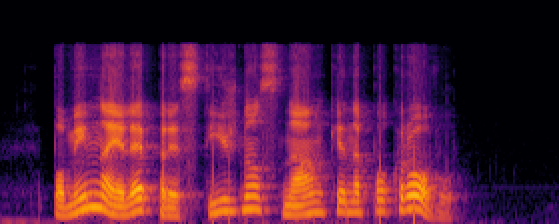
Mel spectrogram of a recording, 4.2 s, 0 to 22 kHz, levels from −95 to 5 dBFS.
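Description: Right from the start the whole clip carries 4-bit ADPCM compression, and the damage is plainly audible. Each sample is coded as a coarse 4-bit step from a predicted value, so the error rides along as a gritty hiss that swells with the speech. The top end stops dead at 10.6 kHz, which points to a sample rate around 22 kHz and a bitrate near 89 kbps, and that's why everything sounds a bit dull.

Then, just after "je le" at 1.21 s and running to 4.09 s, you get periodic USB or driver dropouts. Something is blocking the audio path on a fixed schedule, every 0.125 s, and each time roughly a millisecond of audio goes missing and is replaced by silence. That gives about twenty evenly spaced little ticks, eight a second, and you only really notice them where there's speech to cut into.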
